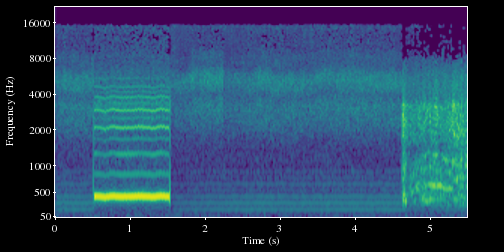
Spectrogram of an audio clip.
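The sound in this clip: A phone call being dialed: a single loud, steady electronic tone lasts about a second over a constant low hum, then a burst of line noise follows.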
